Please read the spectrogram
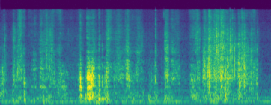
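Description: Cardboard shipping box being opened and rummaged through: irregular scraping and rustling of the flaps and the contents being handled.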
